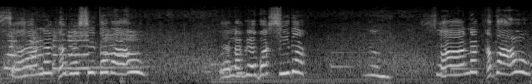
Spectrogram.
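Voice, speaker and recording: A woman voicing a teasing little creature with a squeaky, childlike voice in a radio comedy. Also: measured pace, poor audio. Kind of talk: comedic radio drama acting. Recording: loud music bed under voice. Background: loud music.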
